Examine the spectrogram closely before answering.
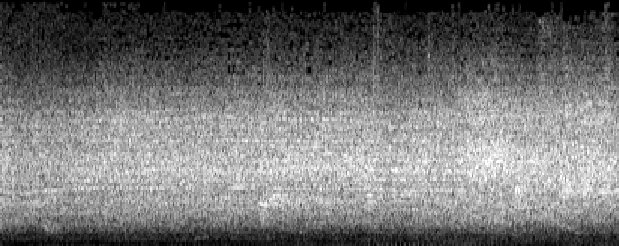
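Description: Steady outdoor background hiss with a faint low hum underneath, no distinct call or knock standing out.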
